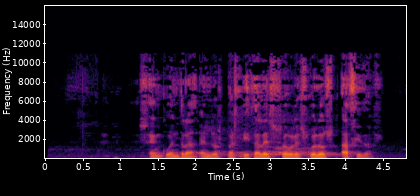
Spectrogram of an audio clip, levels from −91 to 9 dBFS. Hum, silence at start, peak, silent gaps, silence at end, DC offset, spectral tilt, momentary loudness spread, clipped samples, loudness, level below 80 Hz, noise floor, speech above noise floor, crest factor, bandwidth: none; 1.25 s; -8 dBFS; none; 0.35 s; under 0.1%; -5 dB/octave; 9 LU; under 0.1%; -26 LUFS; -52 dBFS; -60 dBFS; 35 dB; 20 dB; 11.5 kHz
